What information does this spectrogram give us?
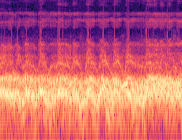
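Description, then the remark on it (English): A voice imitates a pack of wild dogs, with loud, continuous overlapping howls and yips rising and falling in a dense, steady chorus and no ordinary talking. “And a bunch of wild dogs, right?”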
